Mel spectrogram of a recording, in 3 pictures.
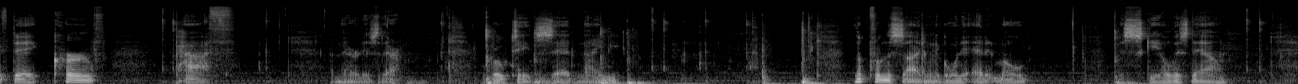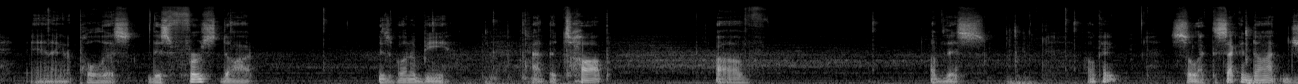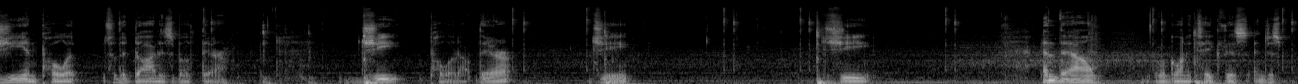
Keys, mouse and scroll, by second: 2.7 middle click, 4.9 r, 7.1 middle click, 8.0 KP_3, 9.2 Tab, 11.2 s, 13.5 click, 16.2 click, 17.6 scroll up 3, 17.9 shift+middle click, 18.4-19.1 scroll up 1, 20.4 click, 23.2 alt+a, 23.6 click, 25.4 g, 28.0 click, 28.3 scroll down 2, 29.6 g, 31.8 click, 32.0 g, 34.0 click, 34.2 g, 35.9-36.5 scroll up 3, 36.5 shift+middle click, 37.5 click, 37.9 g.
